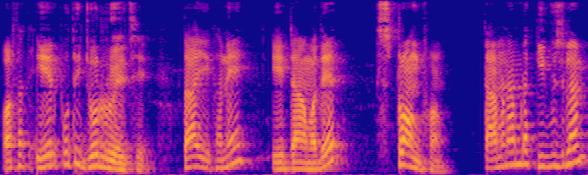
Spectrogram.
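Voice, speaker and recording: Male teacher, slightly raised pitch, patient, walks through examples step by step. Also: expressive, a little fast, fairly bright tone. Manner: patient, repeats points and asks then answers his own questions. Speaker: English teacher. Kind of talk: explaining a lesson. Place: indoors at a desk with paper and pen.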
